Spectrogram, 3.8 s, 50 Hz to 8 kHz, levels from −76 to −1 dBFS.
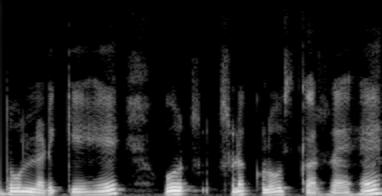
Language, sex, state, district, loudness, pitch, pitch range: Hindi, male, Uttar Pradesh, Saharanpur, -17 LUFS, 120 Hz, 105-135 Hz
